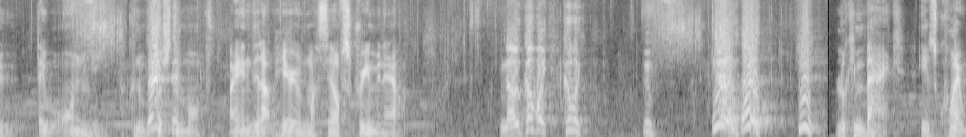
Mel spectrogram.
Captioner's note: ‘no go way’ Terrified scream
